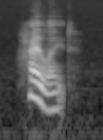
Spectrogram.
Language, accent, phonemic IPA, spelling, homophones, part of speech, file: English, US, /ˈhaɪˌlaɪt/, highlight, hilite, noun / verb, En-us-highlight.ogg
- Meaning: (noun) 1. An area or a spot in a drawing, painting, or photograph that is strongly illuminated 2. An especially significant or interesting detail or event or period of time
